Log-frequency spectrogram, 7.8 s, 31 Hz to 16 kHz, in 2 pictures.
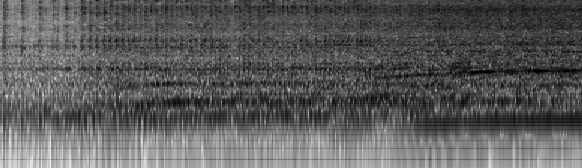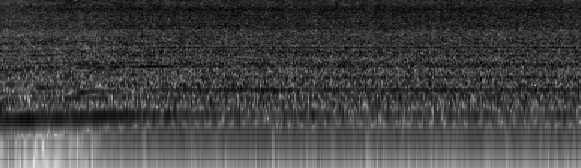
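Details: Echo PB-770H backpack blower, which had been dying after 10 minutes in 100-degree heat, runs after a carburetor change and air gap reset to .015; it picks up smoothly from idle to a steady high buzz with an even pitch, no surging or stumbling.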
